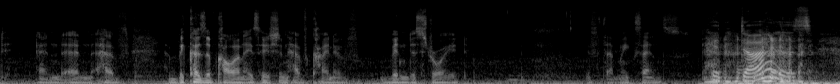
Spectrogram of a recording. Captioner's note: laughs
